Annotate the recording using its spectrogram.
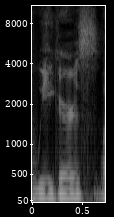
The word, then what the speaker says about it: Uyghurs: It's pronounced the Uyghurs.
